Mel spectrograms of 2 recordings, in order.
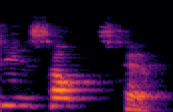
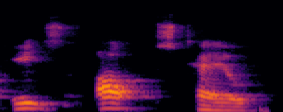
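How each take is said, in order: First: Retold protest. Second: Slow, emphatic reassurance, lightly acted; retold patient insistence. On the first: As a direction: protest in a high, small voice. Retold insisting to doubting customer. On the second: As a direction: spell it out slowly to a doubter.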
